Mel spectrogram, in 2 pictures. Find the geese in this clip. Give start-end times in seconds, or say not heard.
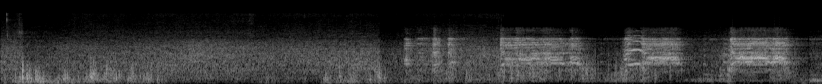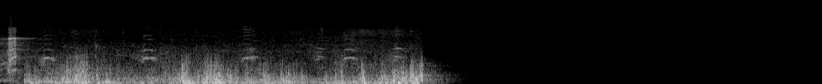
4.0-12.4.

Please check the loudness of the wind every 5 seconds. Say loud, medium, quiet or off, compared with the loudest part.
loud, medium, off, off.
